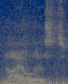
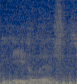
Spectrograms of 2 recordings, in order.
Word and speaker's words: nihilists: so in that sense they are nihilists or nalists you might have heard it pronounced that way now if truth doesn't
